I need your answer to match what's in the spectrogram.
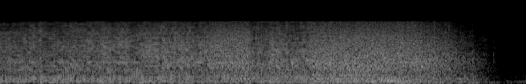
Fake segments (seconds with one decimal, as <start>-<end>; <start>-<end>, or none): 0.0-2.1; 2.5-3.1

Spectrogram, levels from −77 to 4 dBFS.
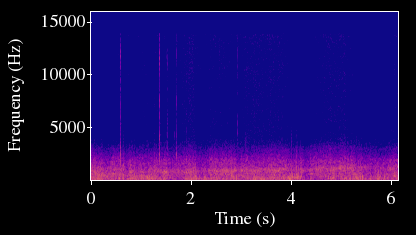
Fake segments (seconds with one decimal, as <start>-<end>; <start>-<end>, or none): none

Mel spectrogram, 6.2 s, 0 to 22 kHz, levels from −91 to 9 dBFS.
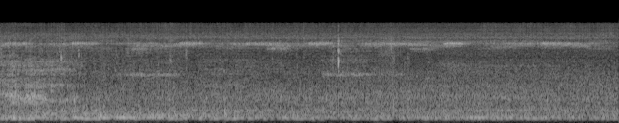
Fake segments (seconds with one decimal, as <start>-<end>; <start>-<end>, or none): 0.0-3.8; 4.8-6.2

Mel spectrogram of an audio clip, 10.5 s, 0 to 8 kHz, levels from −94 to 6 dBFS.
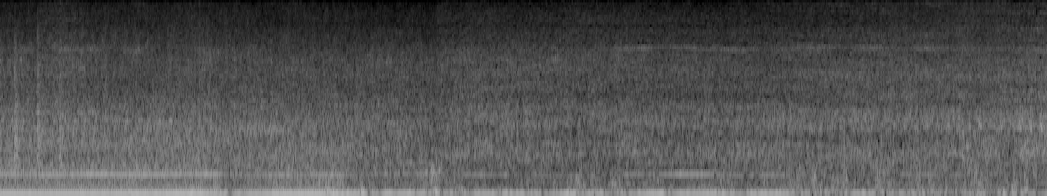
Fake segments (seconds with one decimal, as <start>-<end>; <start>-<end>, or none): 1.3-2.2; 8.9-10.1

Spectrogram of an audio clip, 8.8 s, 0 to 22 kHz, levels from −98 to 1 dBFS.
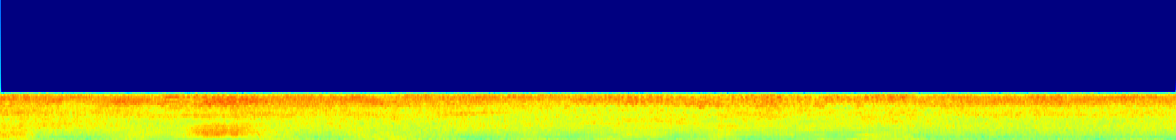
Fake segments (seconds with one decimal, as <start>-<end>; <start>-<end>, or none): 1.2-1.9; 4.2-6.8

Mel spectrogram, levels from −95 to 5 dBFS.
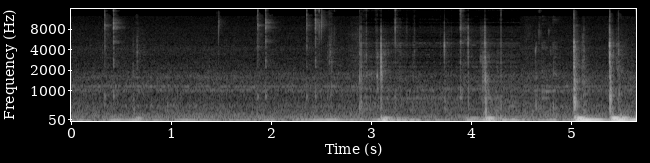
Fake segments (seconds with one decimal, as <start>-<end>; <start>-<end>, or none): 2.9-4.5

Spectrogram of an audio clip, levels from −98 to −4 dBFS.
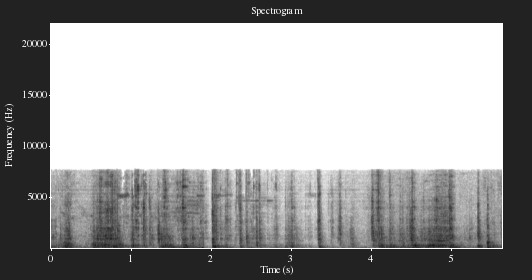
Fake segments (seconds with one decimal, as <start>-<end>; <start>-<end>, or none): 0.0-1.6; 2.8-4.2

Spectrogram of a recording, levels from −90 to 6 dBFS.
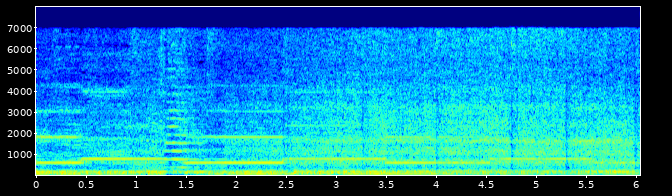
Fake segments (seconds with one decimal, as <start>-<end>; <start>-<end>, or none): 0.0-1.9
